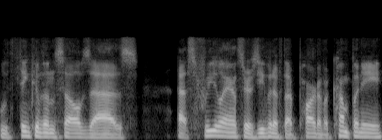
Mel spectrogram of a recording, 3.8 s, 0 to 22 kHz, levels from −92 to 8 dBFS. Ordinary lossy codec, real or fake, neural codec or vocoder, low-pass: MP3, 64 kbps; fake; codec, 16 kHz, 2 kbps, FunCodec, trained on Chinese and English, 25 frames a second; 7.2 kHz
